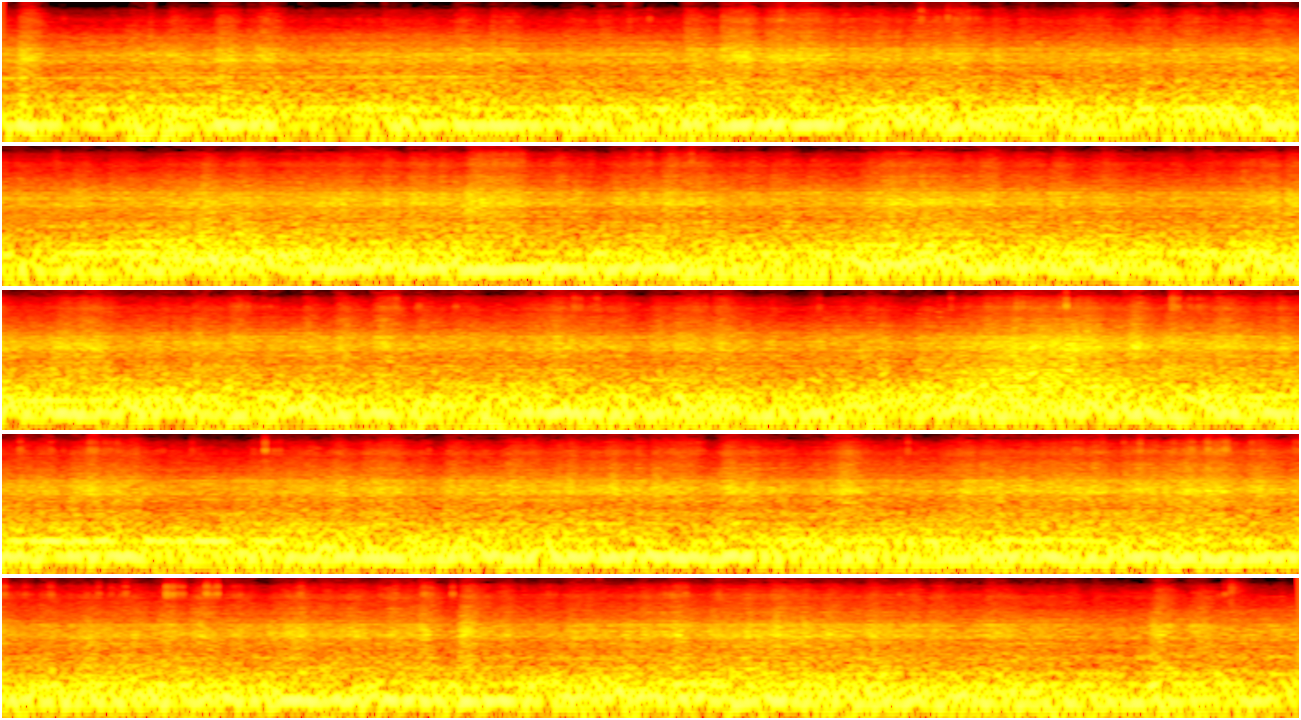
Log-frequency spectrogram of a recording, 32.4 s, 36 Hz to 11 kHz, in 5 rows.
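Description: A KTM-19 (71-619KT) tram running along the track, heard from inside the car: a steady low rumble with occasional short clicks and knocks.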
